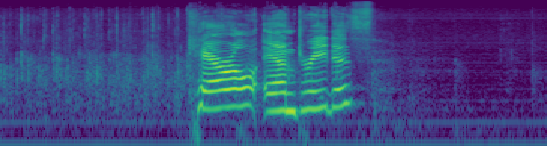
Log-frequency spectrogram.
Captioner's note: applause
